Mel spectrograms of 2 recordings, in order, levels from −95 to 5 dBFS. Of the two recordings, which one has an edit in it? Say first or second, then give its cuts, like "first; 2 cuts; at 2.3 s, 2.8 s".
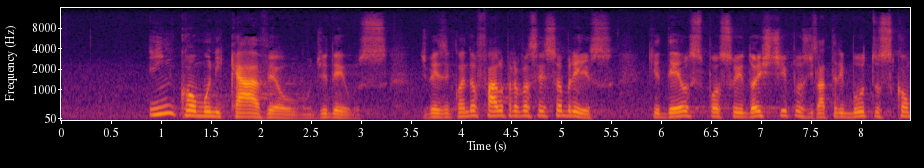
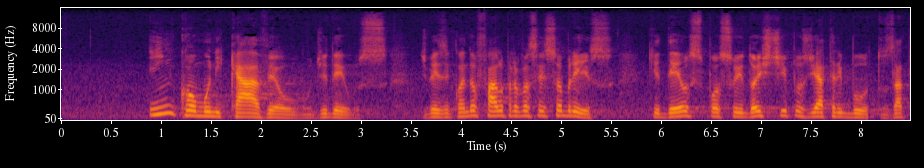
first; 1 cut; at 7.5 s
